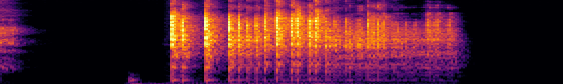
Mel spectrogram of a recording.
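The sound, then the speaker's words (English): Dice, rolled at a tabletop game to settle a judge's decision, clatter and tumble across a hard surface, a rapid run of sharp clicks and rattles lasting about two seconds, fairly loud, with no voices. “Well, I would, but the judge's decision at any tabletop space must also be subject to the vagaries of the dice.”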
